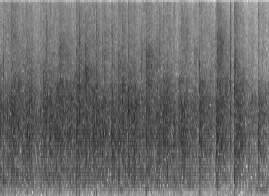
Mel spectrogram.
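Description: A crowd bursts into sustained applause, dense overlapping claps forming a steady bright wash that holds at an even, fairly loud level throughout, with a few sharper individual claps standing out.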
